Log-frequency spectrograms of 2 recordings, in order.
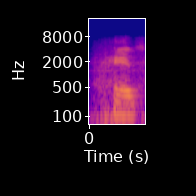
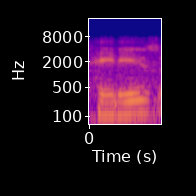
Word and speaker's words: Hades: Hades can be pronounced Hades or Hades. There is no official pronunciation for that.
